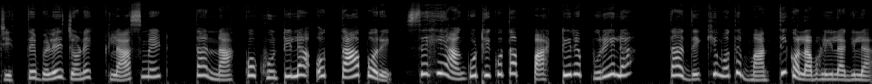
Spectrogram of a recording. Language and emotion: Odia, disgusted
